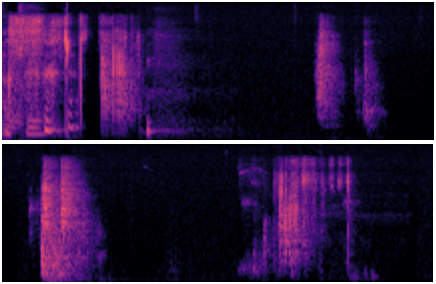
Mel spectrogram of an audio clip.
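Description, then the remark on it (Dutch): A person shuts the door behind them, with a sequence of short bumps, clicks and a firmer thud as it closes, followed by a final rattle of the latch. “Ik ga het deur achter mij.”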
